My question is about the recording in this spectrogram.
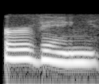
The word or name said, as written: Irving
